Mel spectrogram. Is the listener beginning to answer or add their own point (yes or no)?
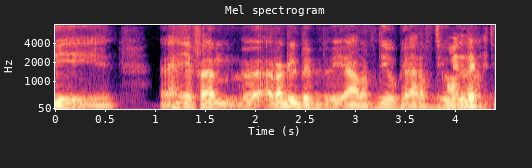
yes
